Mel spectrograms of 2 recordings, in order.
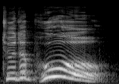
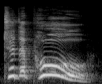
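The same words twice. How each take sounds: First: Loud, drawn-out shout; fireman's yell. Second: High, loud excited shout; boy's yell. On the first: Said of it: "yelled the fireman". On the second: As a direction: echo the yell in a higher voice. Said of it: "I yelled". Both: A narrator's reading.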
